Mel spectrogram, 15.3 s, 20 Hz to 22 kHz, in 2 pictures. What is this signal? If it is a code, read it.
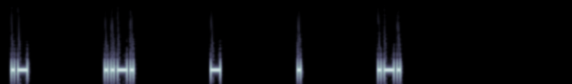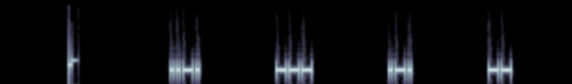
Morse code, heard as a keyed tone, about 28 wpm, spaced as for 8 wpm, 700 Hz. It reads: AFTER FORM
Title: 8x Character Spacing - Top 300 Words - 28wpm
